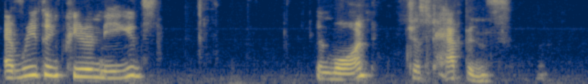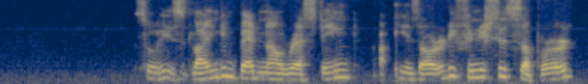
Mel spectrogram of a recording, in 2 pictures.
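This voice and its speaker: A woman's voice: medium pitch, mellow, husky, poor audio. A woman storyteller reading a children's picture book aloud, with informal, chatty asides to her listeners.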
